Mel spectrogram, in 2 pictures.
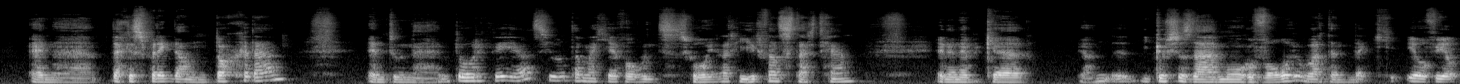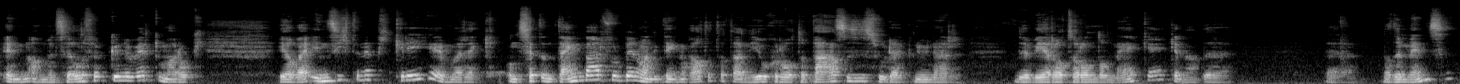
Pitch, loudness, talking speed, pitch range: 125 Hz, -18 LUFS, 175 wpm, 110-155 Hz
